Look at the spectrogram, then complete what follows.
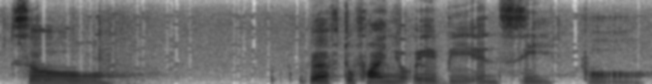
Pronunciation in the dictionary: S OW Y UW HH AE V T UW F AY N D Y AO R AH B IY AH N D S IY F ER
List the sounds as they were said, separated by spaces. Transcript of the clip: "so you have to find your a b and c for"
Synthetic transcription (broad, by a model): S OW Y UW HH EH F T UW F AY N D Y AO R AH B IY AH N S IY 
